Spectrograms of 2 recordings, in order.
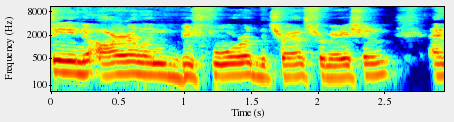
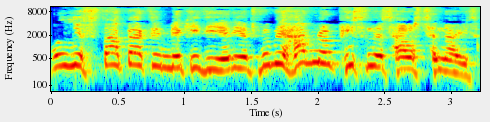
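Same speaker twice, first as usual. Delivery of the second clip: put-on convincing Irish accent, mother-like, pitched up; 7 semitones higher than usual. Repeating an old household scolding at a co-host's request: Irish accent. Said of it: "it sounds sort of convincing".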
